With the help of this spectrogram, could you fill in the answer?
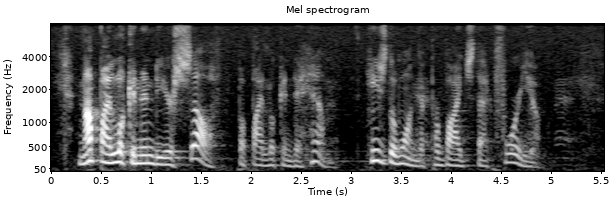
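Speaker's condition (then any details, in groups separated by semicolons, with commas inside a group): No condition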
